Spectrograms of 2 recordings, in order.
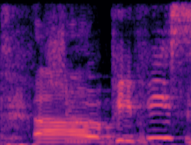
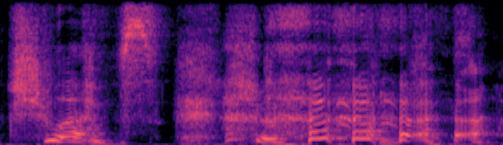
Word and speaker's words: Schweppes: How do you pronounce Schweppes? The soda drink. Yeah, what was that short you sent? Shua Peepees?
